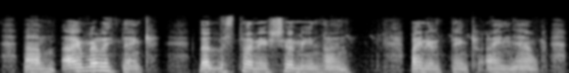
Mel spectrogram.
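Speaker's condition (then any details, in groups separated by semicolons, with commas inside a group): Amyotrophic lateral sclerosis; diagnosed at age 36, lost use of arms, lost balance later regained; lost ability to cough, choked on saliva, choking resolved with cannabis, speech improved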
